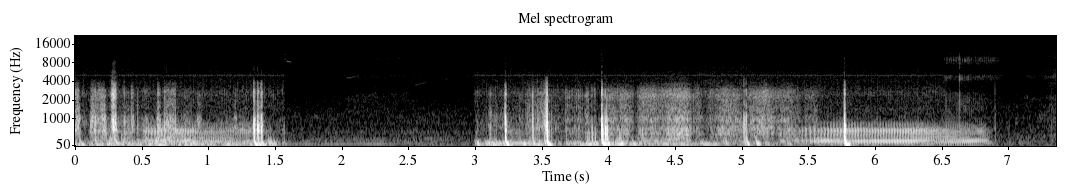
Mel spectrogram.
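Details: Sleeping dog snoring loudly: rumbling, voiced, groaning snores, two long breaths separated by a pause, with a few sharp snorts.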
